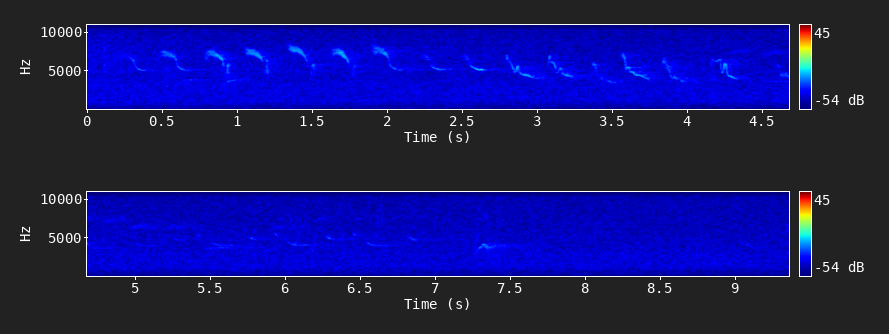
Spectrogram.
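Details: Blue-and-white flycatcher in satoyama countryside delivers a long series of high, thin, descending whistled notes, slowly fading, set against steady rushing background noise.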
